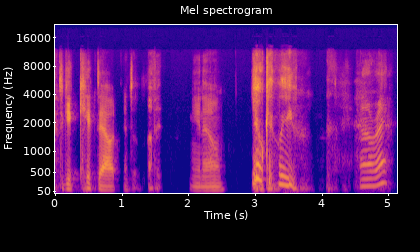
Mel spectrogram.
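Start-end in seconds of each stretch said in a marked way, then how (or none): 2.9-5.0 high, cheery mock-polite exit; breezy sarcastic goodbye, pitched up; lightly mocking Larry. Reenacting getting kicked out happily.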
